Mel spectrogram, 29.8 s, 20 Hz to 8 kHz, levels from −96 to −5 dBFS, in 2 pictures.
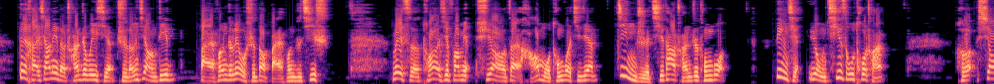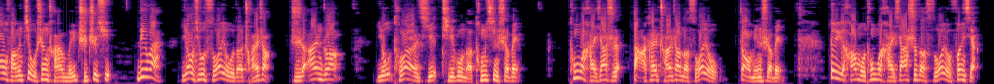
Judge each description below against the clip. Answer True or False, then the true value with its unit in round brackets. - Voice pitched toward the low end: False (170 Hz)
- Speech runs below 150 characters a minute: False (235 characters per minute)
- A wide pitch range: True (6.1 semitones)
